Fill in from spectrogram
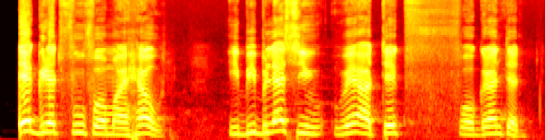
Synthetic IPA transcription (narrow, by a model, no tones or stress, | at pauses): beɡɹetfulfɔmajhɛlθ | ibiblɛsĩŋwɛaɪtek | fɔɡɹãntɛd̚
